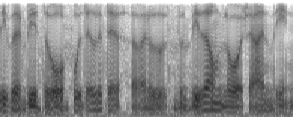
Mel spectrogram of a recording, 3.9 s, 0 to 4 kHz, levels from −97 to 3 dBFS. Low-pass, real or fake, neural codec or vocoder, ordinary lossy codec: 3.6 kHz; fake; autoencoder, 22.05 kHz, a latent of 192 numbers a frame, VITS, trained on many speakers; none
